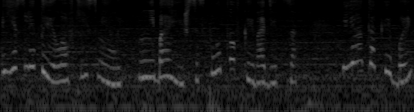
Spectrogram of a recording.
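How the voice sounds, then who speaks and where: A woman's voice: high-pitched, sing-song, a little slow. A woman playing a sly, teasing young forest girl in a fox mask, with mocking and menacing turns, in a game. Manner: playful, mocking, slipping into menacing whispers. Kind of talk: visual novel game voice acting.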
